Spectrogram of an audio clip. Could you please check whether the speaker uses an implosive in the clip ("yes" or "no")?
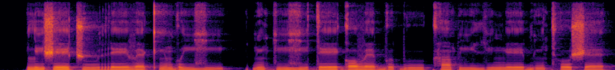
yes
